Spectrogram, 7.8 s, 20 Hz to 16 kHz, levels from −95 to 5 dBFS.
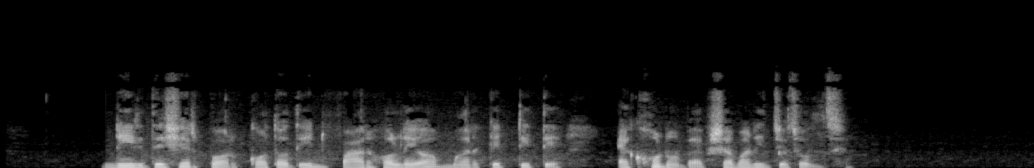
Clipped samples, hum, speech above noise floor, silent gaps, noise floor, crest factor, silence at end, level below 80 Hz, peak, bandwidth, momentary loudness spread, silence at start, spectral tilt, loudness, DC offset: under 0.1%; none; 58 dB; none; -78 dBFS; 18 dB; 1.45 s; -64 dBFS; -4 dBFS; 8 kHz; 9 LU; 0.8 s; -6.5 dB/octave; -21 LUFS; under 0.1%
